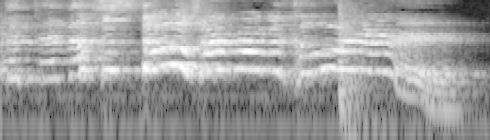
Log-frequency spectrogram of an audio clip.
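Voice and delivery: high, laughing imitation of Anthony; mocking Anthony. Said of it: "he be like".

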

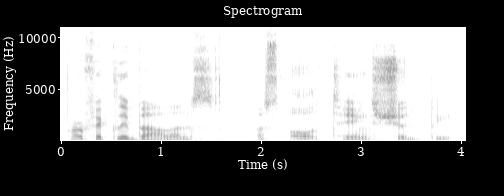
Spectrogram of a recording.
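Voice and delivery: low, soft villain voice; low and calm like Thanos. Retold or imitated. Thanos quote.

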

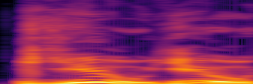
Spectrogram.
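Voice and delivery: hurried, loud reply; quick eager answer. A narrator's reading. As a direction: blurt it out fast. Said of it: "he quickly answered".

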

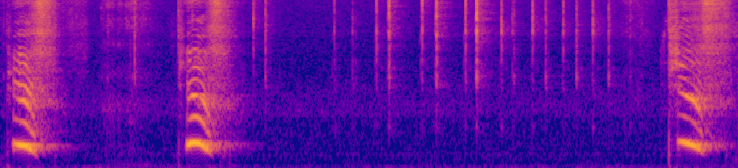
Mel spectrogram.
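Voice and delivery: mock deflating noise. Real, not acted. Mocking noise after final whistle.

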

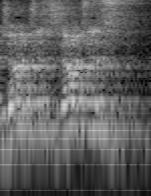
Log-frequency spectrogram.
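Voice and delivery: high, loud Eastern European broken English. Retold or imitated. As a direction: call out in halting immigrant English. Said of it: "in a very broken English".

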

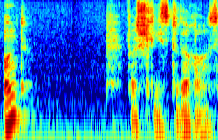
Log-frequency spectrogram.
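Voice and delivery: almost soundless, under the breath; murmured whisper; whispered question. Acted. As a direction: ask it in a hushed whisper. Colleague's quiet question.

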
